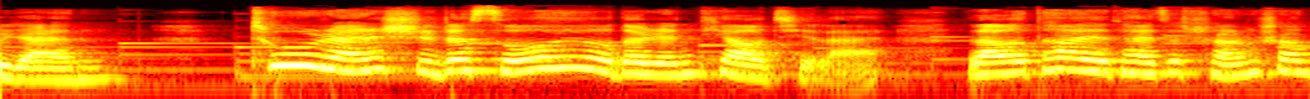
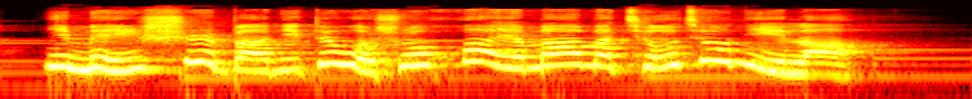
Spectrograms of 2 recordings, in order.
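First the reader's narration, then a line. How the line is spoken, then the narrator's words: Crying out. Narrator (Chinese): 巴克的太太叫道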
